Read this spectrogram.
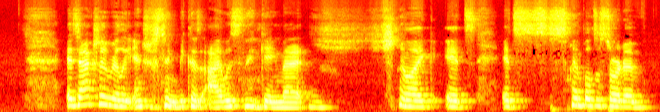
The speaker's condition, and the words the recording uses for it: Stuttering. And so I have this sort of apprehension focused on, like, communicating things in a fluent and understandable way.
